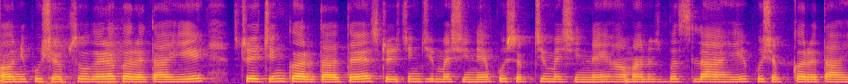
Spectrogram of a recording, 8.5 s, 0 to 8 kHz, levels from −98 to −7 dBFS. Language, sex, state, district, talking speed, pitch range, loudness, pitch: Marathi, female, Maharashtra, Nagpur, 155 wpm, 230-245 Hz, -17 LUFS, 235 Hz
